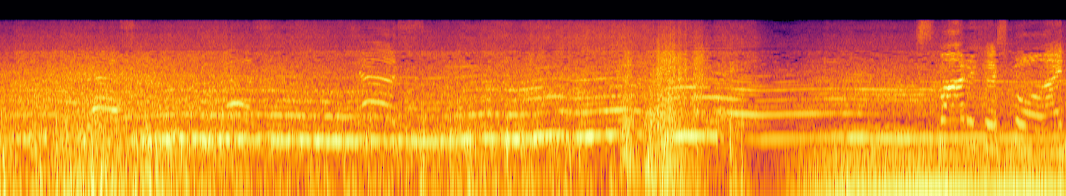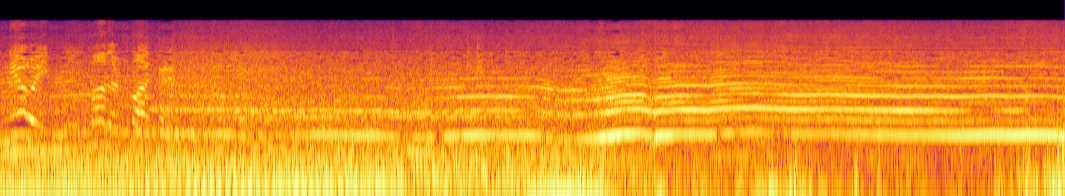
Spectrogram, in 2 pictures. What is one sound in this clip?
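A motorcycle engine whines loudly at high revs.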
